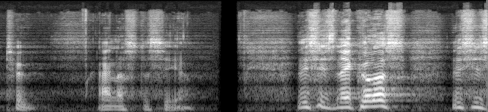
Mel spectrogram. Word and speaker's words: Anastasia: I know most people say Anastasia. My wife, who is Russian, tells me the correct pronunciation is Anastasia.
